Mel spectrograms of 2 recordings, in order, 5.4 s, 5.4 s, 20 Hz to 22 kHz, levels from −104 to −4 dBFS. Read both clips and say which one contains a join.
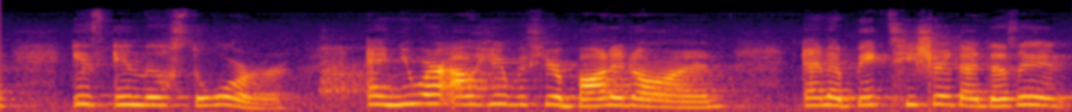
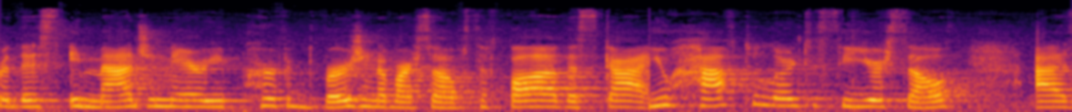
second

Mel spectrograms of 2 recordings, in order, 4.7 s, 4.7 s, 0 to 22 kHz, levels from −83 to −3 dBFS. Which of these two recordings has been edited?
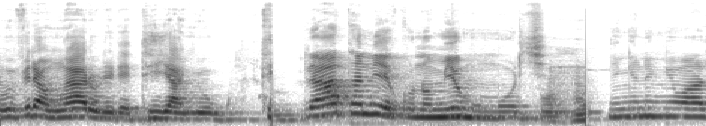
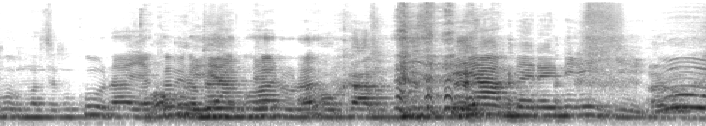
first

